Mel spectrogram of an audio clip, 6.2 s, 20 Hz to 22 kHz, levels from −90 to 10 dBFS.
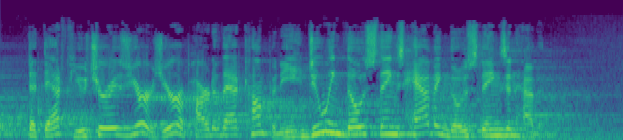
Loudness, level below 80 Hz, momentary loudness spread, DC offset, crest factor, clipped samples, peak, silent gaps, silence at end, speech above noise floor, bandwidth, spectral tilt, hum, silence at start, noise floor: -13 LUFS; -42 dBFS; 7 LU; under 0.1%; 14 dB; under 0.1%; 0 dBFS; none; 0 s; 21 dB; 12 kHz; -4.5 dB/octave; none; 0 s; -33 dBFS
